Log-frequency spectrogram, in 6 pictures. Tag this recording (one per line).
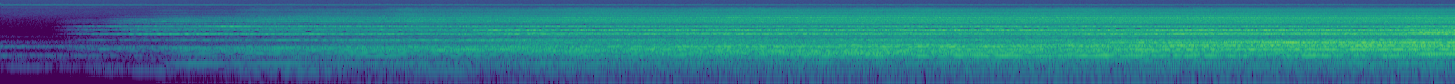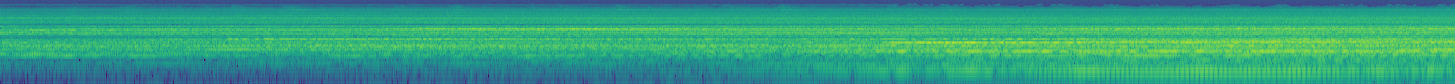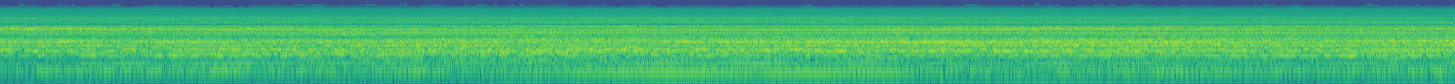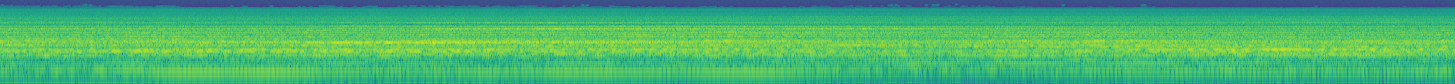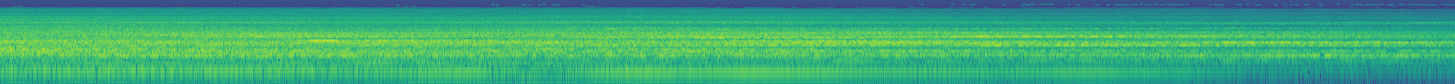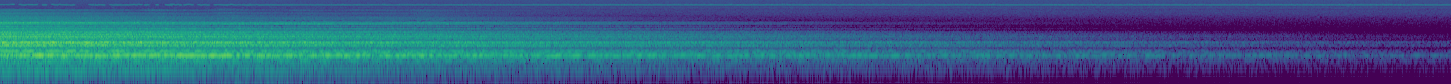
ambient
artificial
dreamy
drone
evolving
multisample
pad
smooth
soundscape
